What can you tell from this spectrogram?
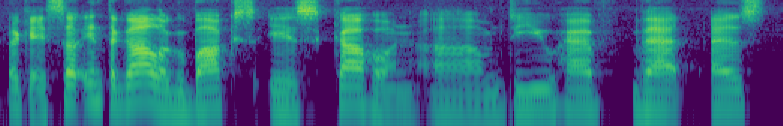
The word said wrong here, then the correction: kahon: So it's the emphasis is in the second syllable.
